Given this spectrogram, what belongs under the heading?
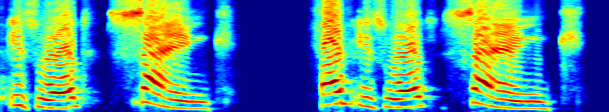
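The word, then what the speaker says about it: cinq: Sank. As you can see the Q. So the sound of the Q has to come out.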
